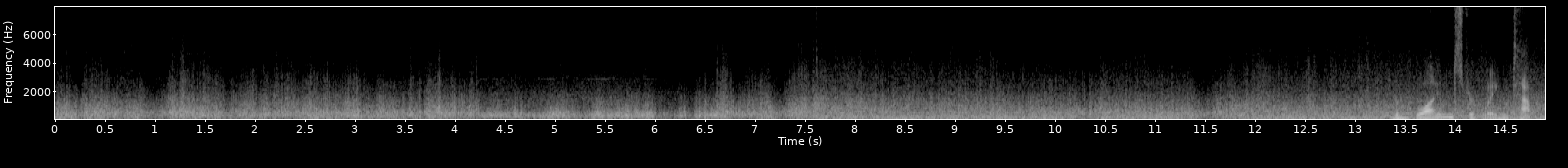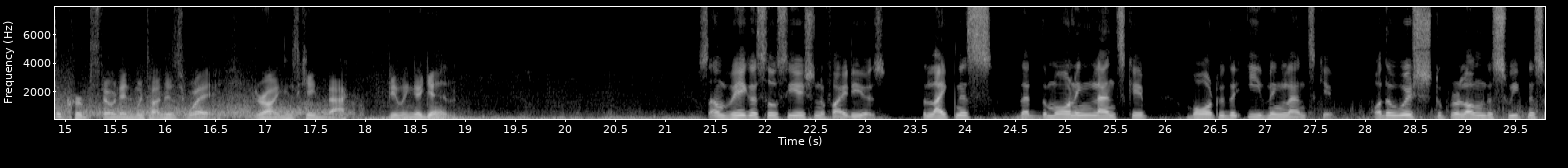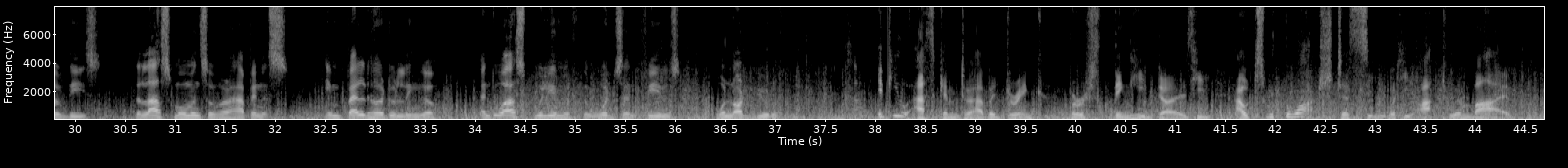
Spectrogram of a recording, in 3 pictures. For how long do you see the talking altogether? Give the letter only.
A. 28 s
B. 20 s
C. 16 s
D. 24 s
A.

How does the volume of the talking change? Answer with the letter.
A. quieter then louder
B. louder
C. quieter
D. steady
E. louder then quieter
D.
